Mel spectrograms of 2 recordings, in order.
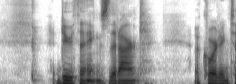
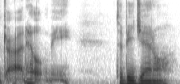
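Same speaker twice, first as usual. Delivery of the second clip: much softer, a hushed prayer; 9 dB quieter than usual. Retold or imitated. David praying privately for gentleness, hushed and soft. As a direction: murmur it as a private plea to God.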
